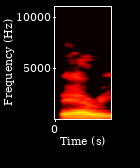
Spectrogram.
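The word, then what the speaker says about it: Bary: the name of santa barry it's not it's it's spelled berry on the minutes oh okay it's barry and i believe it's only one r b-a-r-y okay i will look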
